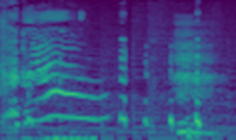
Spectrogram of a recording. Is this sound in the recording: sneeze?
no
